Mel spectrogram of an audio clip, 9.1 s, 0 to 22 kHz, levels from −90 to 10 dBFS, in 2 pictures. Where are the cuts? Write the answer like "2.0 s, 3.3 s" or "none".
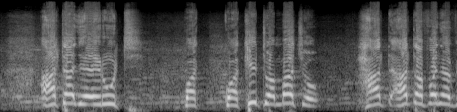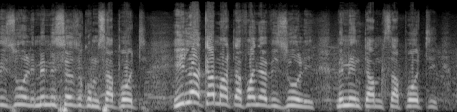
none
